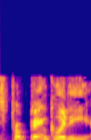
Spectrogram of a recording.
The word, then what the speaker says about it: propinquity: that I hope people will learn how to pronounce it correctly. It's propinquity, and it means nearness.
